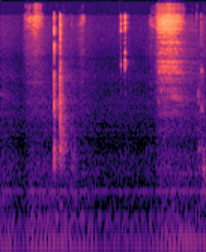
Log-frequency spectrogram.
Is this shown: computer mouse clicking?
yes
